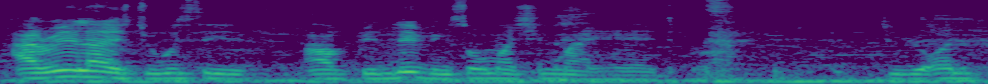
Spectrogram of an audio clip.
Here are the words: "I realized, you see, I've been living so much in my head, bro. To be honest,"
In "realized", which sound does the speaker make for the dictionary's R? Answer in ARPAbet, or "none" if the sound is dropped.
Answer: R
